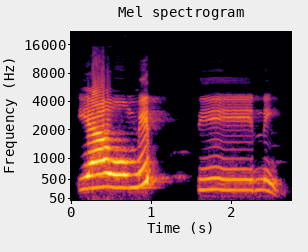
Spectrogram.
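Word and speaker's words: يوم الدين: Alif lam, ketemu huruf dal. Ada nggak dal di sini? Ada. Berarti cara membacanya ini alif lam itu lebur. Lebur itu dianggap tidak ada, langsung masuk ke dal. Yaumid dini. Nah, alif lamnya dianggap tidak ada ya, lebur. Jadi lebur ke dal.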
